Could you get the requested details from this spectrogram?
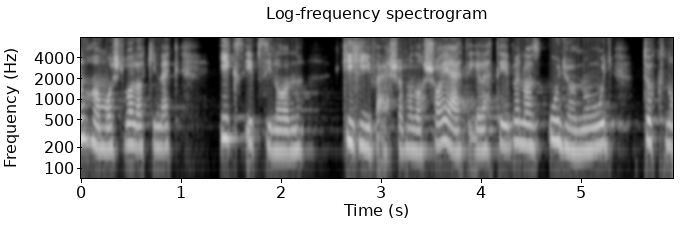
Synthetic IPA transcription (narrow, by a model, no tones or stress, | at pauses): nɦɒmo̞ʃt̪ʋɒlɒkinɛk | iksipsilo̞n | kiɦiːva̰ːʃɒvɒnɒʃɒjaːt̪ḛːlɛt̪eːbɛnɒzuɟɒnuːɟt̪ø̞kno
